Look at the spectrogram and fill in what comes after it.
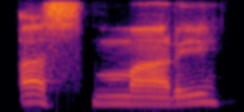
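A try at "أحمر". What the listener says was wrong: ahmari. Kalau asmar? Ya, asmar warna apa kalau asmar? Pakai sin. Asmar.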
